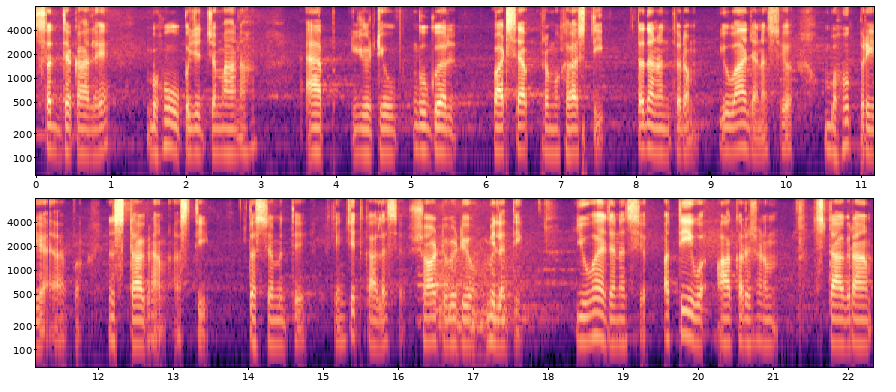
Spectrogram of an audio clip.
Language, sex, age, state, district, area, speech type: Sanskrit, male, 18-30, Madhya Pradesh, Chhindwara, rural, spontaneous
